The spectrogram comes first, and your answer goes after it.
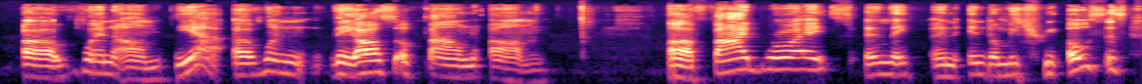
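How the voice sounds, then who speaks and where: Over a quiet background, a woman with an American accent speaks at a very slow pace with very wide pitch swings. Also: medium pitch for a woman. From Ann Arbor, Michigan, US Midwest; Michigan. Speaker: gossip columnist and author; interview guest. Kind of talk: interview; interview answer. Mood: chatty storytelling. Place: home room. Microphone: video call.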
